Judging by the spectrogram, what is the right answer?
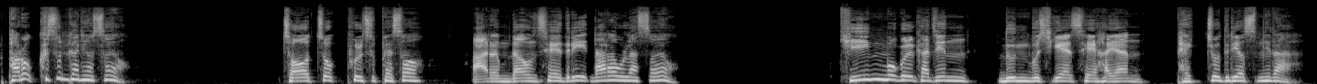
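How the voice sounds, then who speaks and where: A male voice actor narrating a children's fairy tale with gentle, expressive storytelling, recorded close in a studio. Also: on the high side, unhurried, long pauses, dry recording.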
